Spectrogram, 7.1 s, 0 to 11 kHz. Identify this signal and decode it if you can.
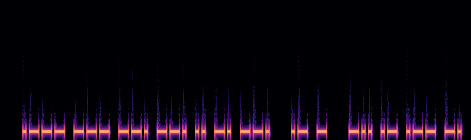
Morse code, heard as a keyed tone, about 25 wpm, 700 Hz. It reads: JOGGING AT DAWN
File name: practice / 25wpm / Difficult Sentences with Hints - 25wpm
